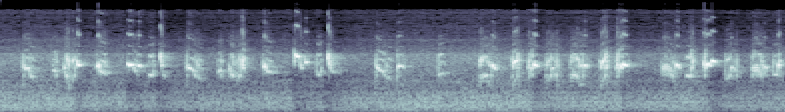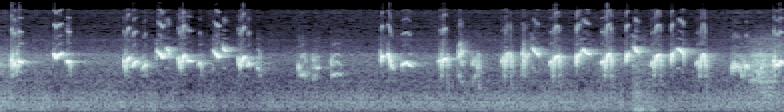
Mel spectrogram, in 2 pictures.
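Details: Nearly continuous sooty-headed bulbul song lasting about ten seconds, made of rapid bubbly chirps and warbles with only one brief pause in the middle.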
